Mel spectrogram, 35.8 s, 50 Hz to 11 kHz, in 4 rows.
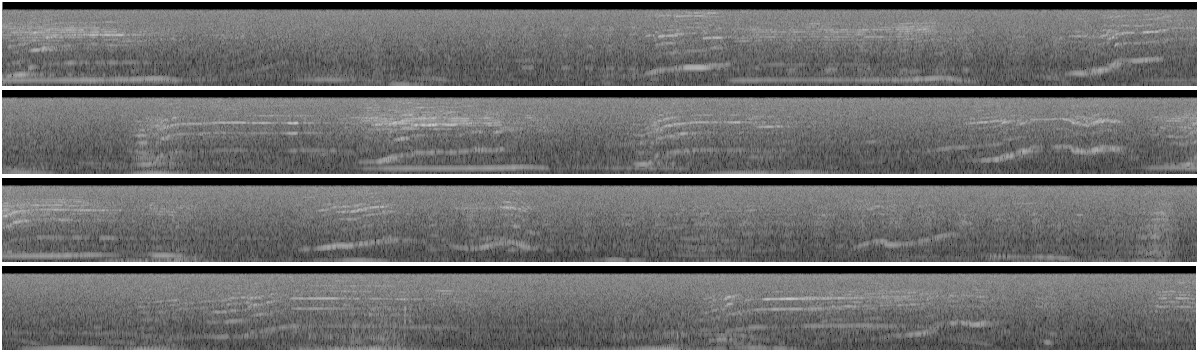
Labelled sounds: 0.0	1.1	humpback whale, 1.5 to 4.9 kHz
4.8	5.9	humpback whale, 0.80 to 6.3 kHz
6.4	7.0	humpback whale, 3.3 to 4.8 kHz
8.2	9.0	humpback whale, 0.80 to 6.4 kHz
10.1	12.9	humpback whale, 0.80 to 4.9 kHz
13.9	14.6	humpback whale, 0.80 to 3.1 kHz
15.9	18.8	humpback whale, 0.80 to 3.7 kHz
20.3	21.9	humpback whale, 0.80 to 3.9 kHz
24.4	25.1	humpback whale, 0.80 to 1.2 kHz
28.4	29.8	humpback whale, 0.80 to 4.0 kHz
32.3	35.8	humpback whale, 0.86 to 4.0 kHz

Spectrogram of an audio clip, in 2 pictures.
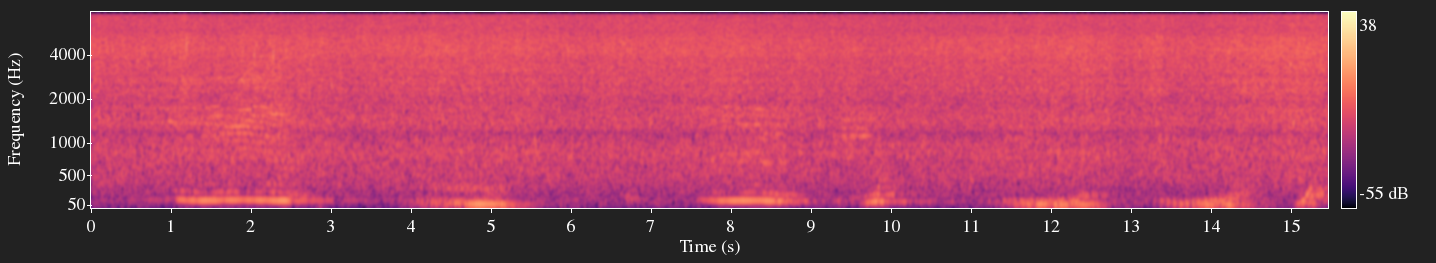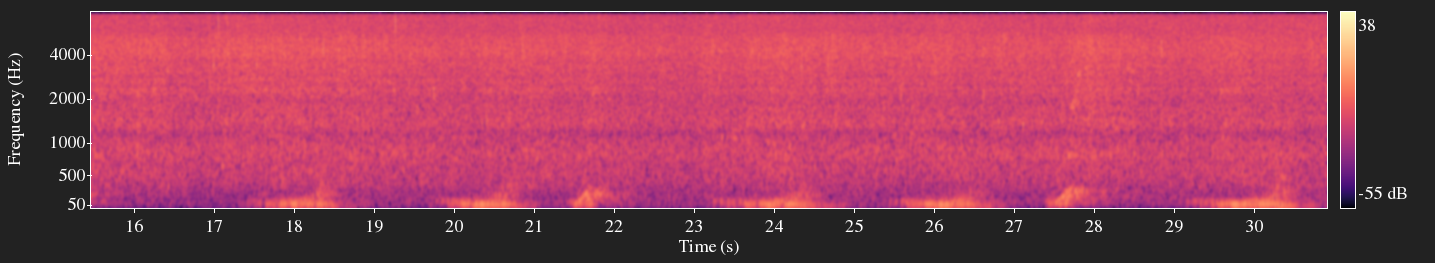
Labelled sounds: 1.6	1.9	humpback whale, 1.1 to 1.3 kHz
9.5	9.8	humpback whale, 1.1 to 1.2 kHz

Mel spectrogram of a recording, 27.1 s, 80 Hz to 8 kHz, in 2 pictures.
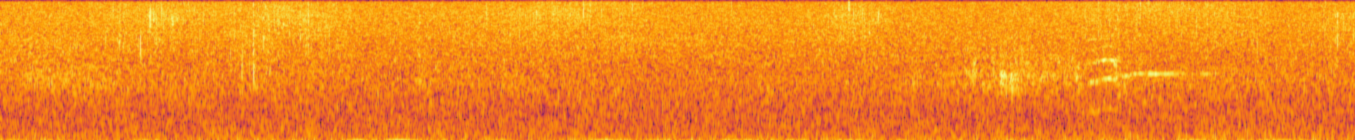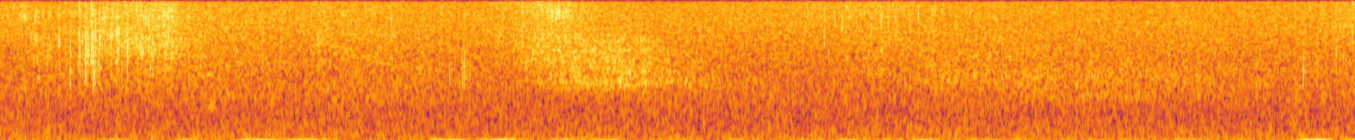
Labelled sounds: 10.8	12.2	killer whale, Bigg's (transient), Gulf of Alaska transient, 0.48 to 3.7 kHz

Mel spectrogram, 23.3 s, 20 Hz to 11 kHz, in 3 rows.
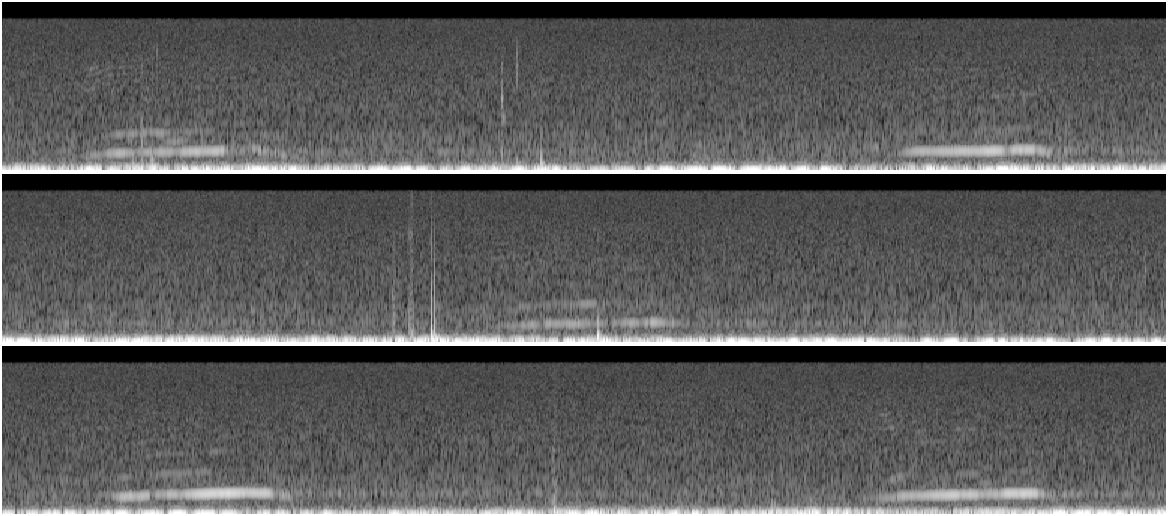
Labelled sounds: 16.5	16.8	humpback whale, 0.80 to 0.86 kHz

